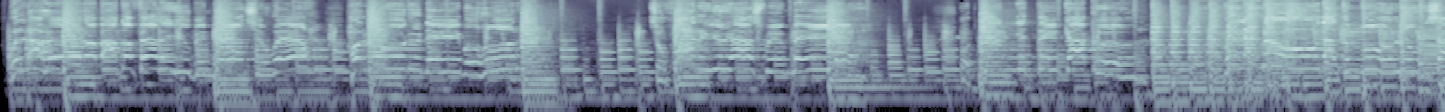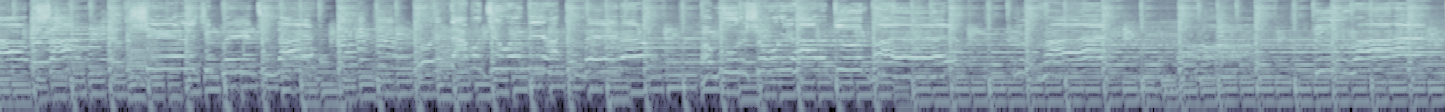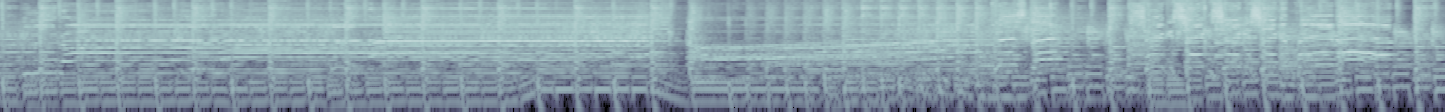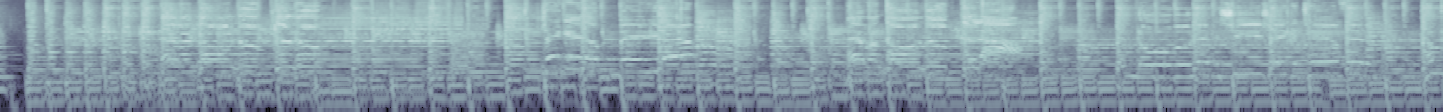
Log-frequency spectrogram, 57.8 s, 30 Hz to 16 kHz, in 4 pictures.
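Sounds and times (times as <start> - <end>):
wedding band playing: 0.0 - 57.7.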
